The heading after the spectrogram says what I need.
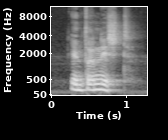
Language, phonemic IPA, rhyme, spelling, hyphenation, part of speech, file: Dutch, /ˌɪn.tərˈnɪst/, -ɪst, internist, in‧ter‧nist, noun, Nl-internist.ogg
- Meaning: internist (specialist in internal medicine)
